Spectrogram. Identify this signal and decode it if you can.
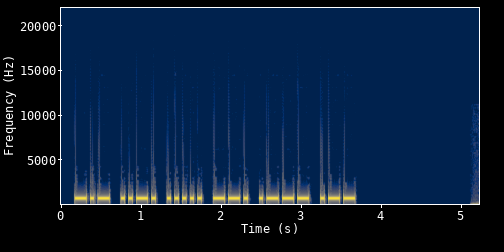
Morse code, heard as a keyed tone, about 31 wpm, 700 Hz. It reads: KF5GJW
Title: Speed Racing - USA 2x3 Call Signs 25wpm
